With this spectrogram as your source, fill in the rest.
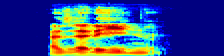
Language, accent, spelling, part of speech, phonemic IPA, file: French, France, azaléine, noun, /a.za.le.in/, LL-Q150 (fra)-azaléine.wav
- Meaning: azalein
